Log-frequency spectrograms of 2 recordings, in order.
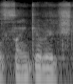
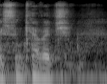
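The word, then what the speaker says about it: Sienkiewicz: It's almost like a Bill Slinkovich type stuff. Sorry, Sankovich. I still say his name wrong after all these years.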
